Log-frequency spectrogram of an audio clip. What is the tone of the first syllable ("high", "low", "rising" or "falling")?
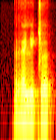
high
